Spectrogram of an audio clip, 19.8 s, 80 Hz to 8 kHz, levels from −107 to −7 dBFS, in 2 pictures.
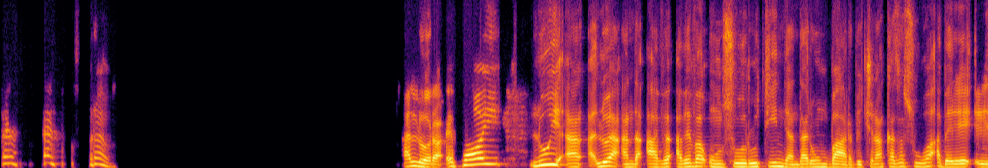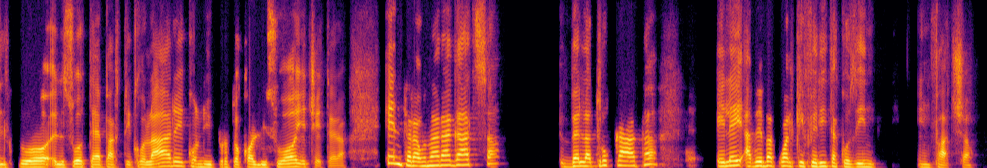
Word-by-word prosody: Eh, 310 Hz, -, -8 dB, 0.4 s
eh 285 Hz, -5 st, -8 dB, 0.3 s
bravo. 245 Hz, -, -7 dB, 2.9 s
Allora, 165 Hz, -6 st, +3 dB
e 180 Hz, -, -1 dB
poi 270 Hz, +5 st, +3 dB, 0.3 s
lui 245 Hz, +6 st, +6 dB
a 155 Hz, 0 st, +1 dB
a -, -, -2 dB
lui 185 Hz, +3 st, +5 dB
anda 140 Hz, -4 st, +1 dB
ave 145 Hz, +2 st, +1 dB
aveva 165 Hz, +3 st, +1 dB
un 145 Hz, -2 st, 0 dB
suo 160 Hz, +4 st, +2 dB
routine 165 Hz, +2 st, +1 dB
di 155 Hz, -, 0 dB
andare 140 Hz, +2 st, 0 dB
un 150 Hz, 0 st, -1 dB
bar 135 Hz, -3 st, +2 dB
vicino 135 Hz, +2 st, -3 dB
a -, -, -3 dB
casa 160 Hz, +2 st, -3 dB
sua 165 Hz, +1 st, -3 dB
a -, -, -2 dB
bere 145 Hz, 0 st, +2 dB
il 140 Hz, -2 st, -1 dB
suo 140 Hz, -1 st, +3 dB
il 130 Hz, -1 st, -1 dB
suo 145 Hz, +2 st, +1 dB
tè 130 Hz, -2 st, 0 dB
particolare 135 Hz, +9 st, -1 dB
con 150 Hz, -5 st, -6 dB
i 130 Hz, -1 st, -1 dB
protocolli 130 Hz, -1 st, -3 dB
suoi, 150 Hz, +4 st, 0 dB
eccetera. 140 Hz, -, -9 dB, 0.4 s
Entra 250 Hz, -11 st, +2 dB
una 205 Hz, +3 st, +2 dB
ragazza, 235 Hz, -8 st, 0 dB, 0.6 s
bella 185 Hz, +4 st, +1 dB
truccata 220 Hz, +4 st, 0 dB, 0.6 s
e 180 Hz, -, -1 dB
lei 210 Hz, +2 st, +3 dB
aveva 195 Hz, +2 st, +2 dB
qualche 185 Hz, -1 st, -1 dB
ferita 175 Hz, 0 st, 0 dB
così 150 Hz, -1 st, -2 dB
in 145 Hz, -3 st, -5 dB, 0.4 s
in 135 Hz, -2 st, -9 dB
faccia. 120 Hz, -2 st, -5 dB
160 Hz, 155 wpm, -15 LUFS, 140-195 Hz, 2.9 s, lui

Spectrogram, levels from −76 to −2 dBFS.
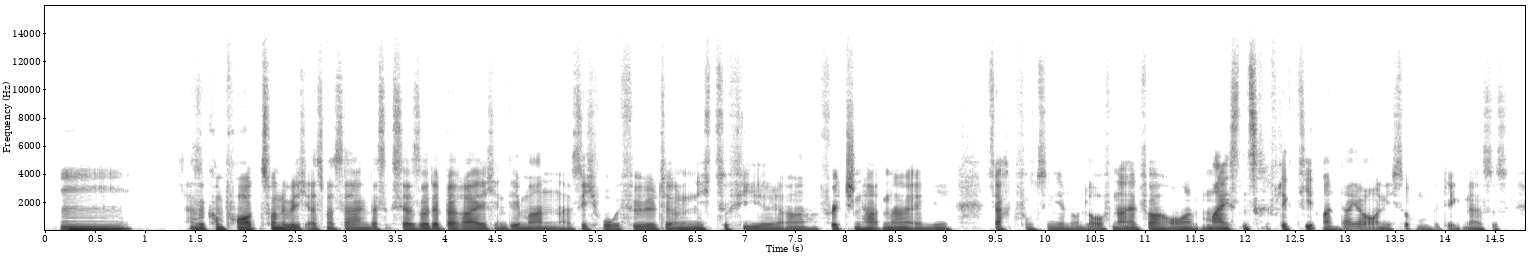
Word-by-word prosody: Hm, 130 Hz, +1 st, +5 dB, 0.5 s
also, 115 Hz, -1 st, +1 dB
Komfortzone 115 Hz, 0 st, +3 dB
würde 105 Hz, 0 st, +5 dB
ich 105 Hz, -, -3 dB
erstmal 105 Hz, -2 st, -2 dB
sagen, 100 Hz, 0 st, -1 dB
das 110 Hz, -2 st, -2 dB
ist -, -, -10 dB
ja 100 Hz, -, +3 dB
so 100 Hz, 0 st, +3 dB
der 95 Hz, 0 st, +3 dB
Bereich, 90 Hz, +4 st, +2 dB
in 105 Hz, -5 st, -2 dB
dem 100 Hz, -2 st, 0 dB
man, 90 Hz, 0 st, 0 dB
äh, 125 Hz, -, -4 dB
sich 100 Hz, -1 st, -5 dB
wohl 105 Hz, +3 st, +1 dB
fühlt 110 Hz, -1 st, -1 dB
und 105 Hz, +1 st, +1 dB
nicht 105 Hz, +1 st, -1 dB
zu 105 Hz, -, -4 dB
viel, 95 Hz, -2 st, -2 dB
äh, 90 Hz, -1 st, -2 dB
Friction 125 Hz, -5 st, 0 dB
hat, 100 Hz, -1 st, +1 dB
ne? 115 Hz, +3 st, +1 dB
Irgendwie 105 Hz, -1 st, -3 dB, 0.3 s
Sachen -, -, -1 dB
funktionieren 100 Hz, 0 st, -6 dB
und 95 Hz, -1 st, -7 dB
laufen 115 Hz, +2 st, -2 dB
einfach, 105 Hz, -1 st, +2 dB
und 95 Hz, +2 st, -1 dB
meistens 100 Hz, +3 st, +1 dB
reflektiert -, -, -2 dB
man 90 Hz, +2 st, -1 dB
da 80 Hz, -3 st, -5 dB
ja 80 Hz, 0 st, -3 dB
auch -, -, -2 dB
nicht -, -, -7 dB
so -, -, -7 dB
unbedingt, 125 Hz, -3 st, -10 dB
ne? 110 Hz, +3 st, -5 dB
Es 120 Hz, -, -7 dB
ist -, -, -13 dB
105 Hz, 190 wpm, -26 LUFS, 95-115 Hz, 0.5 s, Hm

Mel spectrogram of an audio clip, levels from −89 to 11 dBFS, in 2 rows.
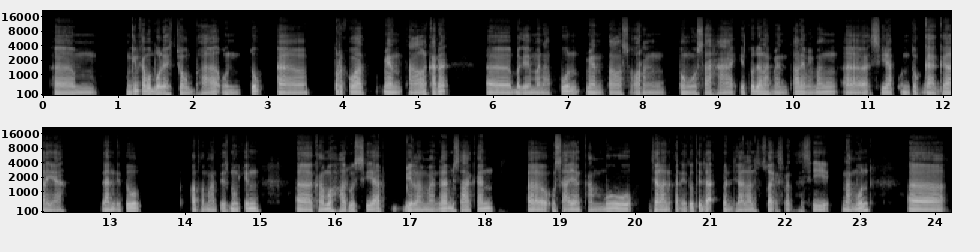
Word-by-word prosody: mmm, 90 Hz, 0 st, 0 dB, 0.4 s
mungkin 100 Hz, +5 st, +2 dB
kamu 125 Hz, 0 st, +4 dB
boleh 95 Hz, -6 st, +4 dB
coba 85 Hz, +3 st, -1 dB
untuk, 90 Hz, +4 st, -1 dB, 0.2 s
eee, 90 Hz, -1 st, +2 dB, 0.4 s
perkuat 95 Hz, -1 st, +3 dB, 0.2 s
mental. 90 Hz, -3 st, +2 dB
Karena, -, -, +3 dB, 0.6 s
eee, 85 Hz, -2 st, +3 dB
bagaimanapun 90 Hz, +7 st, -1 dB
mental 90 Hz, 0 st, 0 dB
seorang 90 Hz, -2 st, -5 dB, 0.2 s
pengusaha 90 Hz, -2 st, -1 dB
itu 100 Hz, +3 st, 0 dB
adalah 105 Hz, 0 st, +4 dB
mental 90 Hz, +2 st, -2 dB
yang 90 Hz, -, -3 dB
memang, 95 Hz, +3 st, -1 dB, 0.2 s
eee, 85 Hz, -1 st, 0 dB
siap 95 Hz, -3 st, -1 dB
untuk 95 Hz, -1 st, -3 dB
gagal 90 Hz, +1 st, +2 dB
ya, 80 Hz, +1 st, -3 dB, 0.5 s
dan 90 Hz, -2 st, +2 dB
itu 105 Hz, +6 st, +4 dB, 0.7 s
otomatis 90 Hz, +4 st, -2 dB
mungkin, 110 Hz, +4 st, +4 dB, 0.5 s
eee, 85 Hz, -3 st, +4 dB
kamu 90 Hz, +3 st, +4 dB
harus 90 Hz, -2 st, -2 dB
siap, 90 Hz, +6 st, +3 dB
bilamana 85 Hz, +1 st, +1 dB
misalkan, 105 Hz, +2 st, +1 dB, 0.5 s
eee, 85 Hz, -2 st, +4 dB
usaha 90 Hz, -1 st, -1 dB
yang 90 Hz, -1 st, +3 dB
kamu 100 Hz, +5 st, +2 dB, 0.3 s
jalankan 85 Hz, -1 st, +1 dB
itu 100 Hz, +4 st, +1 dB
tidak -, -, +2 dB
berjalan 85 Hz, +2 st, -1 dB
sesuai -, -, -1 dB
ekspektasi. 85 Hz, -6 st, -3 dB, 0.2 s
Namun, 100 Hz, -, +3 dB, 0.5 s
eee, 90 Hz, -2 st, +5 dB
90 Hz, 115 wpm, -25 LUFS, 85-95 Hz, 0.7 s, eee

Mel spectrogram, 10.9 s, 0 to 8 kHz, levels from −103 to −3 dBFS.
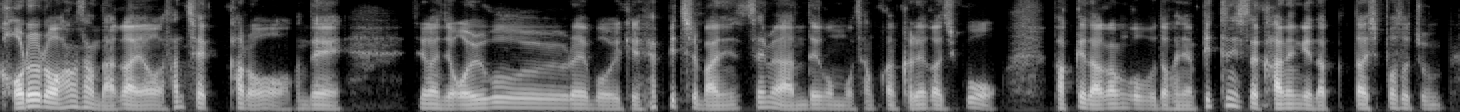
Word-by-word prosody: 걸으러 135 Hz, +2 st, +9 dB
항상 135 Hz, -1 st, 0 dB
나가요, 95 Hz, +2 st, +3 dB
산책하러. 140 Hz, -10 st, -2 dB
근데 100 Hz, -2 st, -1 dB, 0.6 s
제가 115 Hz, -, +1 dB
인제 100 Hz, -1 st, -2 dB
얼굴에 115 Hz, 0 st, -1 dB
뭐 100 Hz, -2 st, -5 dB
이렇게 -, -, -5 dB
햇빛을 -, -, -3 dB
많이 95 Hz, +1 st, +1 dB
쐬면 135 Hz, +5 st, -3 dB
안 90 Hz, +2 st, +1 dB
되고 105 Hz, 0 st, -4 dB
뭐 95 Hz, -2 st, -12 dB
잠깐 100 Hz, -1 st, -8 dB
그래 105 Hz, -, -1 dB
가지고 -, -, -3 dB, 0.4 s
'밖에 -, -, 0 dB
나간 115 Hz, +3 st, +3 dB
것보다 105 Hz, -3 st, -4 dB
그냥 95 Hz, -1 st, -5 dB
피트니스를 170 Hz, -2 st, -1 dB
가는 115 Hz, 0 st, +4 dB
게 -, -, +2 dB
낫다.' -, -, -1 dB
싶어서 -, -, -5 dB
좀 100 Hz, -1 st, -13 dB
105 Hz, 360 characters per minute, -27 LUFS, 100-120 Hz, 0.6 s, 걸으러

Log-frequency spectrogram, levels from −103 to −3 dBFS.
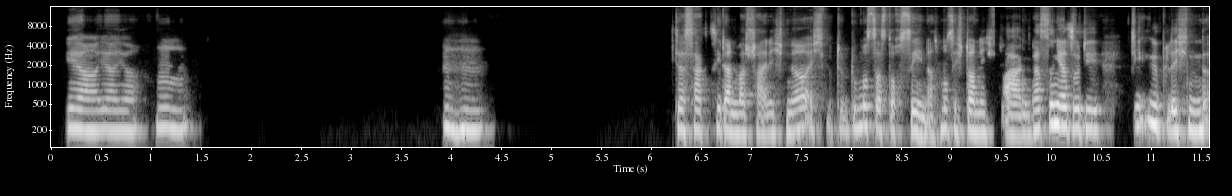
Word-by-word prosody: Ja, 205 Hz, -2 st, +1 dB
ja, 200 Hz, 0 st, -3 dB
ja. 195 Hz, 0 st, -5 dB
Mhm. 215 Hz, -1 st, -4 dB, 2.4 s
Mhm. 200 Hz, -1 st, -1 dB, 1.8 s
Das 205 Hz, -3 st, +1 dB
sagt 200 Hz, -1 st, -2 dB
sie 215 Hz, -, -2 dB
dann 190 Hz, -3 st, +2 dB
wahrscheinlich, 175 Hz, 0 st, -2 dB
ne? 195 Hz, +4 st, +1 dB
Ich 200 Hz, -1 st, -4 dB
„Du -, -, -8 dB
du 215 Hz, -, -5 dB
musst 235 Hz, 0 st, +1 dB
das 200 Hz, -1 st, -1 dB
doch 180 Hz, -, -3 dB
sehen, 180 Hz, -3 st, +2 dB
das -, -, -5 dB
muss 210 Hz, -1 st, -1 dB
ich 190 Hz, -1 st, -3 dB
doch 190 Hz, -, +5 dB
nicht 180 Hz, -1 st, -3 dB
fragen.“ 170 Hz, +1 st, +1 dB
Das 205 Hz, +1 st, +1 dB
sind 250 Hz, -, +7 dB
ja 225 Hz, -1 st, +7 dB
so 215 Hz, -1 st, +4 dB
die 205 Hz, -1 st, -1 dB, 0.3 s
die 235 Hz, +4 st, -2 dB
üblichen 200 Hz, -4 st, +3 dB
200 Hz, 160 wpm, -23 LUFS, 190-215 Hz, 2.4 s, sind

